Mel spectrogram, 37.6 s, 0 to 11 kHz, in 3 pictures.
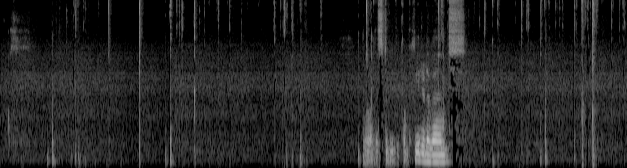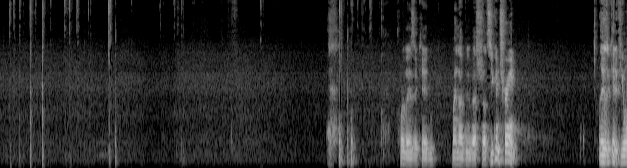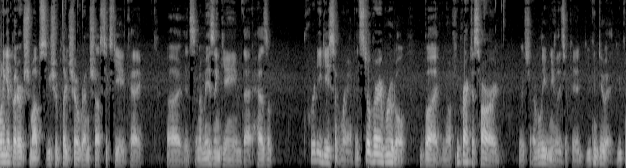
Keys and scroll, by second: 1.6 super+v, 3.8 shift+super+Left, 4.2 super+x, 5.4 super+Right, 7.6 super+c, 9.3 alt+shift+Left, 10.5 super+s, 11.4 shift+super+Left, 14.0 super+s, 19.9 super+s, 26.8 super+s, 35.1 super+s.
